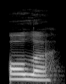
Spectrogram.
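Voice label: "олӧ", Komi, female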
